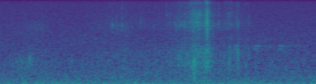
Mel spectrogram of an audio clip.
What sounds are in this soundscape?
American Robin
